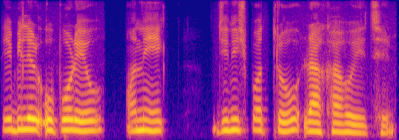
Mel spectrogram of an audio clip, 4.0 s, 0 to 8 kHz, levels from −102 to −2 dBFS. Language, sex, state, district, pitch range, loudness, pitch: Bengali, female, West Bengal, Cooch Behar, 195-220 Hz, -16 LUFS, 210 Hz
